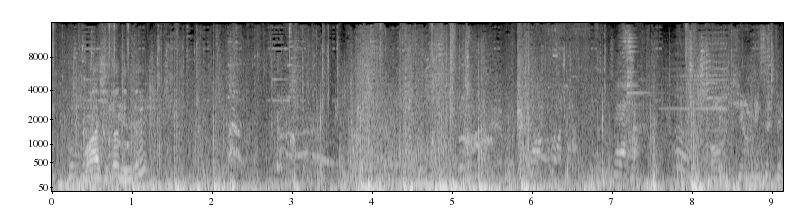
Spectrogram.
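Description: Gunshots and game effects crack and thump from a video game.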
